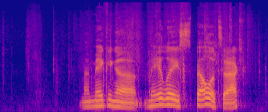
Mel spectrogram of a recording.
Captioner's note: pages rustling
